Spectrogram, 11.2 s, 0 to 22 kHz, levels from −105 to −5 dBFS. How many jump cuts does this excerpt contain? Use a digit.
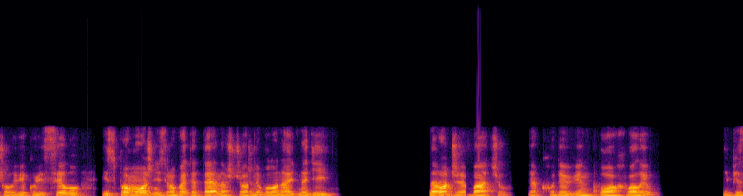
3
